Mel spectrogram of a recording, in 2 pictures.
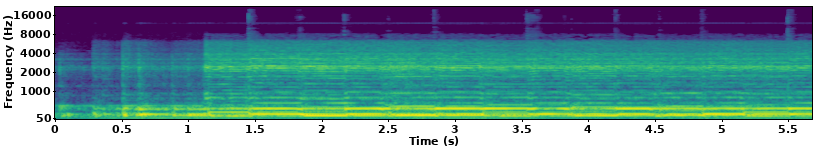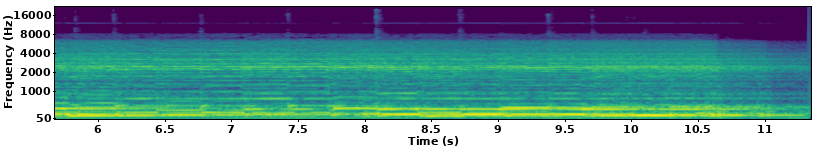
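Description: A heavily distorted electric guitar plays a slow, sustained death metal riff from 1990, each note ringing into the next with a thick, saturated tone and no voices.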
